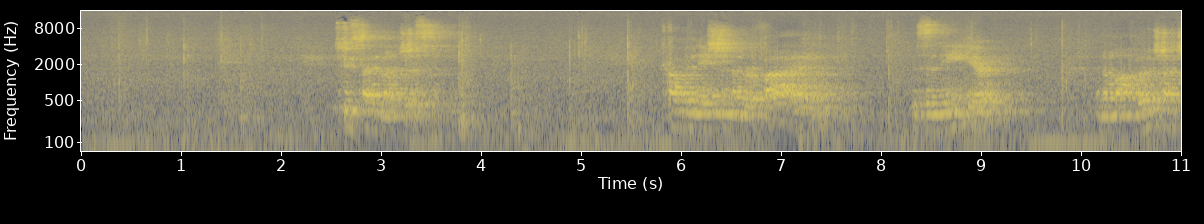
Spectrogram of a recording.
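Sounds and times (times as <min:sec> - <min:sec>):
low steady hum: 0:00.0 - 0:11.0
sneakers thudding on step: 0:03.7 - 0:05.8.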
